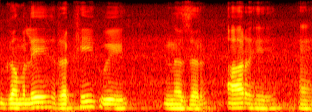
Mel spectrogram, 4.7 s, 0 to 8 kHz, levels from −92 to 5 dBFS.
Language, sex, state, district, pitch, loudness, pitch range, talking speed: Hindi, male, Chandigarh, Chandigarh, 115 Hz, -17 LUFS, 110-125 Hz, 90 wpm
